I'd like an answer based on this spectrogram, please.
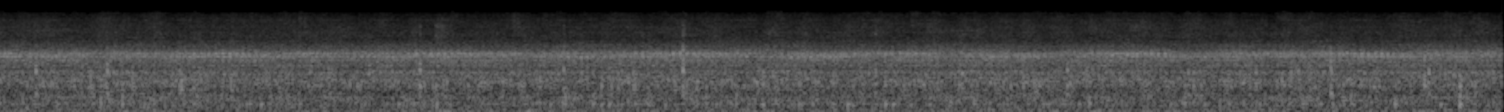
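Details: Many frogs gathering quickly in a pond as a waterfall begins flowing into it, calling loudly all together; a dense, unbroken chorus with a steady high buzzing band and scattered crackling clicks over a hissing, water-like background.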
